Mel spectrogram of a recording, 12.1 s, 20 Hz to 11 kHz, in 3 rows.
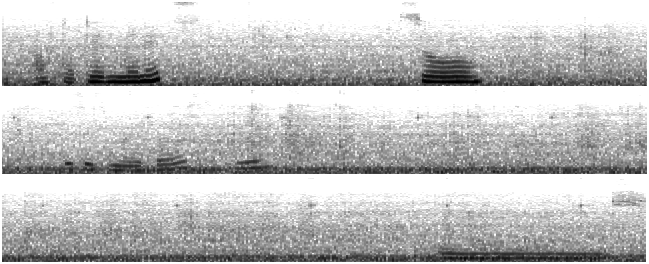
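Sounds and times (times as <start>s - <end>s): steady hum: 0.0s - 12.0s
traffic rumble: 0.0s - 12.0s
faint high ticks: 10.8s - 12.0s.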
